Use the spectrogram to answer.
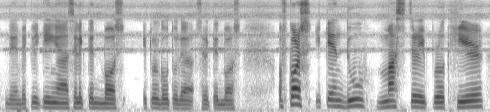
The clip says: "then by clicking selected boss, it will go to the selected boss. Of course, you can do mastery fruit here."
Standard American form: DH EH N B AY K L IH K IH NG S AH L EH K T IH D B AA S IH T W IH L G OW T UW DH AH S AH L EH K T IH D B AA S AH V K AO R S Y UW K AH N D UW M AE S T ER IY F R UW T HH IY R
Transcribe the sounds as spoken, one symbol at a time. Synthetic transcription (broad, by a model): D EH N B AY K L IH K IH NG S AH L EH K T IH D B AA S IH T W IH L G OW T UW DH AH S AH L EH K T IH D B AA S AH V K AO R S Y UW K AH N D UW M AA S T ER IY P R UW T HH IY R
